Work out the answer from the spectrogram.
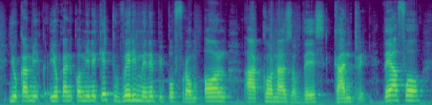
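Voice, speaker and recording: A man with a Kenyan accent teaching a social studies lesson on television, explaining terms step by step and repeating key phrases, with frequent hesitations. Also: a little high.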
